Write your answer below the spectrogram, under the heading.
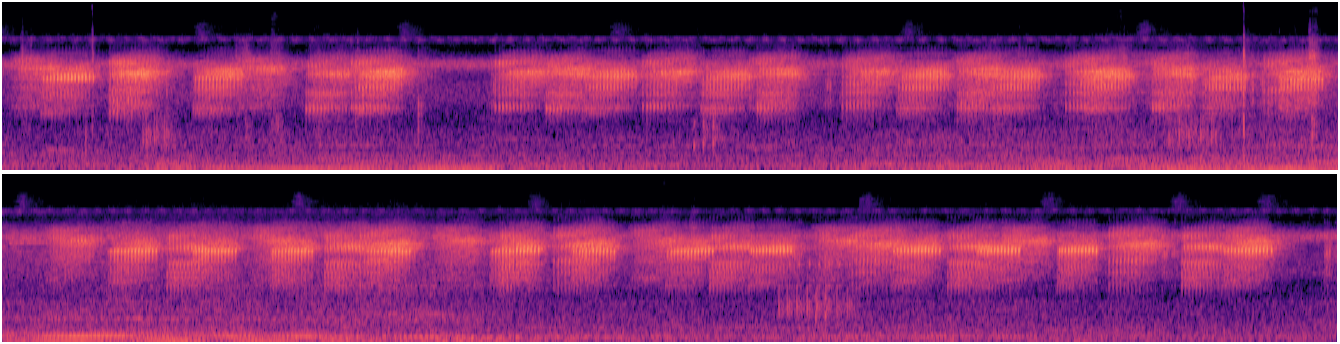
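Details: A frog chorus of many overlapping calls, fast trains of short rasping croaks running nearly without pause, some bursts louder and nearer than others, over a faint constant high hiss.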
